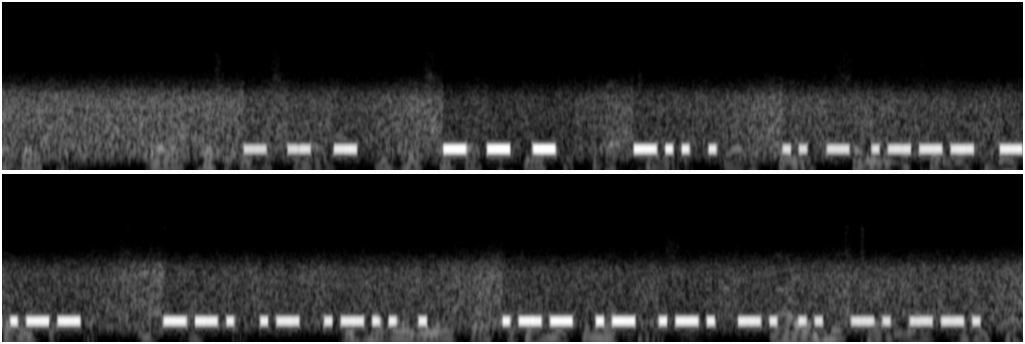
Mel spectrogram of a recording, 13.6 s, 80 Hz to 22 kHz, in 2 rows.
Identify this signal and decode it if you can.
Morse code, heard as a keyed tone, hand-sent with a paddle, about 22 wpm, 510 Hz, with radio static and speech in English. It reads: TTT TTT DE ITJY GALE WARNING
